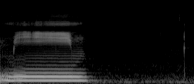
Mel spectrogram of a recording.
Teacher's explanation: دونوں ہونٹ آپس میں مل جاتے ہیں اور اس کی ساؤنڈ نوز میں چلی جاتی ہے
